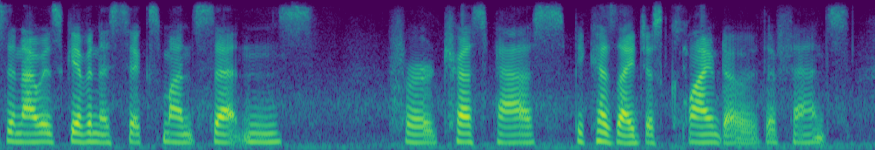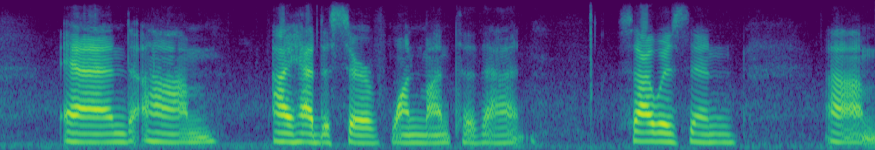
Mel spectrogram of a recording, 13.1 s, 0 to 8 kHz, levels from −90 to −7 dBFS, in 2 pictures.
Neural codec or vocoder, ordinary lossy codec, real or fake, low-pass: none; Opus, 24 kbps; real; 7.2 kHz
